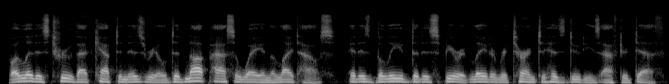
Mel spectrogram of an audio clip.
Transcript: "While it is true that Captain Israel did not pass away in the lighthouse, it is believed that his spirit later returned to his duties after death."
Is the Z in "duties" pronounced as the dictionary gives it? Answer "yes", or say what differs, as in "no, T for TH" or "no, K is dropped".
yes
